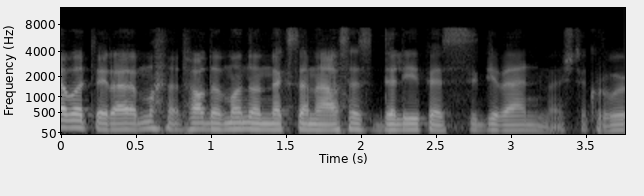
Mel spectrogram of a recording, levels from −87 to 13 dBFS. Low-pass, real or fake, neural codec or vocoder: 7.2 kHz; fake; codec, 16 kHz, 0.8 kbps, ZipCodec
